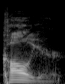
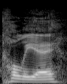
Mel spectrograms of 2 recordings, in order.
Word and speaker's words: Collier: collier collier and it so it's never like colier no dude like it's a montreal comedy festival and they're like i'm like dude you're not even trying no no i mean it's collier like i'm scottish okay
